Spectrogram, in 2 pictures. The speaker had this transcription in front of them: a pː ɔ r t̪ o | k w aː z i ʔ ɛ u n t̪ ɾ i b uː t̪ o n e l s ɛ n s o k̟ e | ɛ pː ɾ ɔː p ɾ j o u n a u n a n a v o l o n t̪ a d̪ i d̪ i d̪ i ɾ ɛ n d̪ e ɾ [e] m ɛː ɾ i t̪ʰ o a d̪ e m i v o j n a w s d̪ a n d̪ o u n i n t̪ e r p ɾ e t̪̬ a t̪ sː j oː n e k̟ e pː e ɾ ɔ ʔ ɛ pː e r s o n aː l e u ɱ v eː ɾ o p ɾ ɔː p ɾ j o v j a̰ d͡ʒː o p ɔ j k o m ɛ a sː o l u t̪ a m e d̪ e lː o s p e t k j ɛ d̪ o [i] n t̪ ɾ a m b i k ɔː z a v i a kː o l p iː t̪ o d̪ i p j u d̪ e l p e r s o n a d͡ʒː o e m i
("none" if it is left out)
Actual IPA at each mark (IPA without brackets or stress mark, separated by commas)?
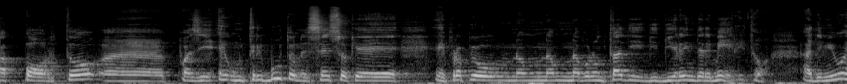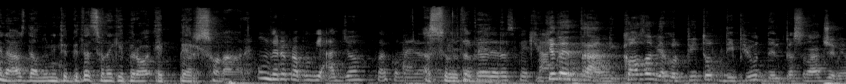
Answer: e, e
